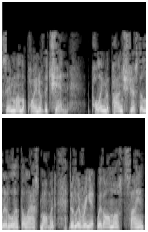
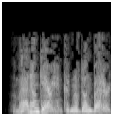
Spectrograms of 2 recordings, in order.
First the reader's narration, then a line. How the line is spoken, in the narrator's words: Jack murmurs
